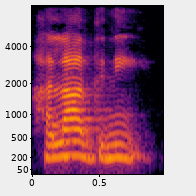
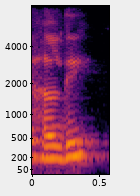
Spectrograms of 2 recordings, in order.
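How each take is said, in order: First: The word is said long, with four syllables. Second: The word is said short, with two syllables. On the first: The speaker calls it right. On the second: The speaker calls it wrong.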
